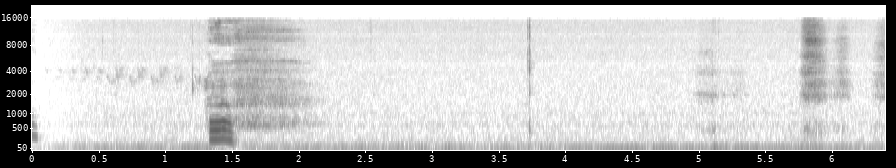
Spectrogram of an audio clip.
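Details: Hay fever sufferer out of medication, itchy and lightheaded after a run of rapid sneezes; one sharp, forceful sneeze burst, then quiet room noise.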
